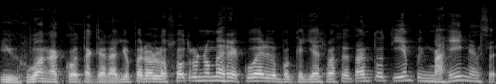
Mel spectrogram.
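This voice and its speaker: Music plays in the background as a man with a fairly high voice speaks with lively intonation. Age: 80s+. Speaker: retired volunteer firefighter. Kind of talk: interview reminiscence. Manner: halting.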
